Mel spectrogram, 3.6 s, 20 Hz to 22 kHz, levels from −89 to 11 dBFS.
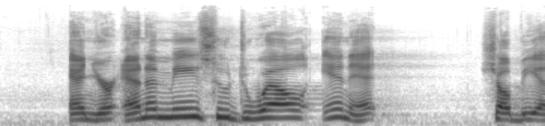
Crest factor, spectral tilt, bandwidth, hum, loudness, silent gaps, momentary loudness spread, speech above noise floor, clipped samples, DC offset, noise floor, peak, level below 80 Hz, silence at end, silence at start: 16 dB; -4 dB/octave; 15.5 kHz; none; -16 LUFS; none; 9 LU; 43 dB; under 0.1%; under 0.1%; -58 dBFS; 0 dBFS; -56 dBFS; 0 s; 0.45 s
